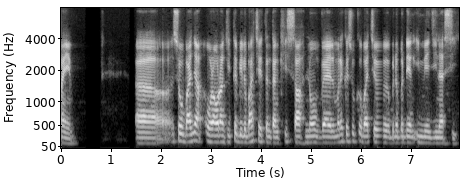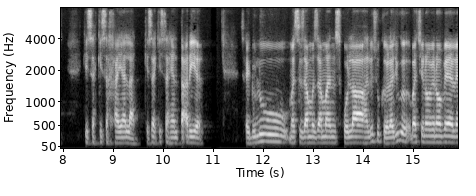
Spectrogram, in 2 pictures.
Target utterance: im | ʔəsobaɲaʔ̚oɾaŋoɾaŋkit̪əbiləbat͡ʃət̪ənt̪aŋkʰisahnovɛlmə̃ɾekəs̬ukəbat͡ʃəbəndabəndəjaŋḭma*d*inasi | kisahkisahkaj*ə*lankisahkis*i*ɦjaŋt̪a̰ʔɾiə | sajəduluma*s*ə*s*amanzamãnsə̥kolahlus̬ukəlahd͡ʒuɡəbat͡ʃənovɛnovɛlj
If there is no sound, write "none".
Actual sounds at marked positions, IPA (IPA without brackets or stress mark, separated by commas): d͡ʒ, a, a, s, z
